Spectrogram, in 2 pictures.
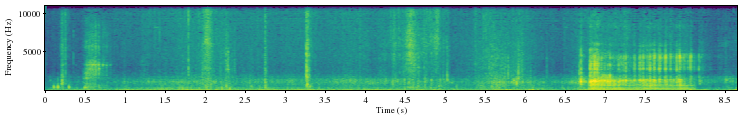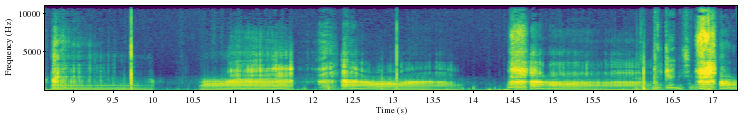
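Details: Female German Shepherd and Boxer mix puppy, 11 weeks old, street adopted, getting angry; low rumbling growls that rise into whiny, wavering snarls in bursts, with some background hum.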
